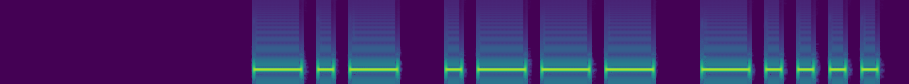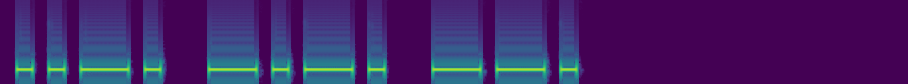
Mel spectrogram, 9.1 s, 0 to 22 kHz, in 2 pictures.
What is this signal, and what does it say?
Morse code, heard as a keyed tone, about 15 wpm, 700 Hz. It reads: KJ6FCG
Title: USA Call Signs - 6 Characters - Repeated 3x - 15wpm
